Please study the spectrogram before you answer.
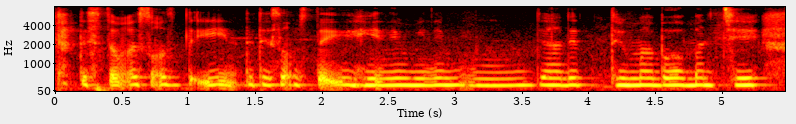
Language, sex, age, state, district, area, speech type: Nepali, female, 18-30, West Bengal, Darjeeling, rural, spontaneous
